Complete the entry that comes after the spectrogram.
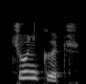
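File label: "чунькытш", Komi-Zyrian, female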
